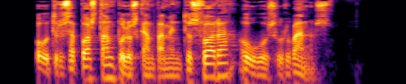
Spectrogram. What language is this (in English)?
Galician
